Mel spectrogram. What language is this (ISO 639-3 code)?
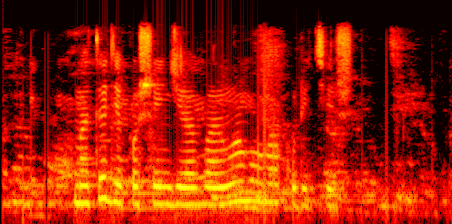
kin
